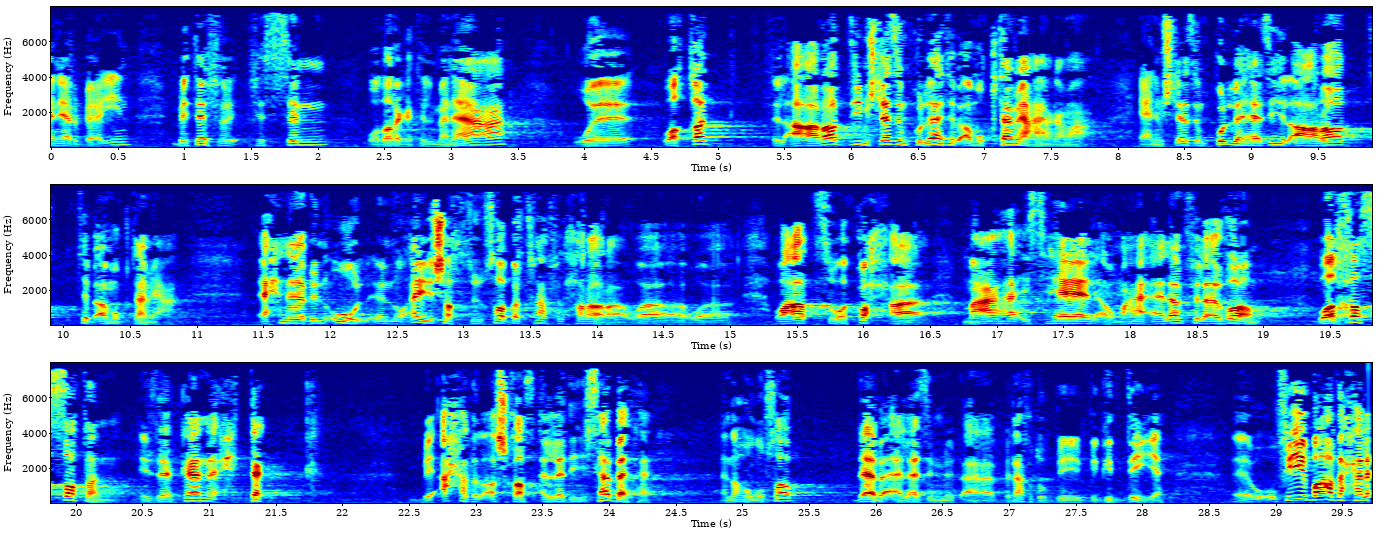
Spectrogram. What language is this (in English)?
Arabic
